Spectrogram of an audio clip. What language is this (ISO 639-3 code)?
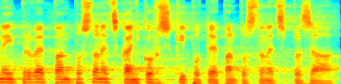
ces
